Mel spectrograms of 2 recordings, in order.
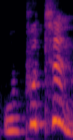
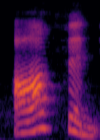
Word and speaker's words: often: 이거 너무 오프튼 뭐 이렇게 발음하시면 안 되는 거 아시죠? often 이렇게 발음해 주세요.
